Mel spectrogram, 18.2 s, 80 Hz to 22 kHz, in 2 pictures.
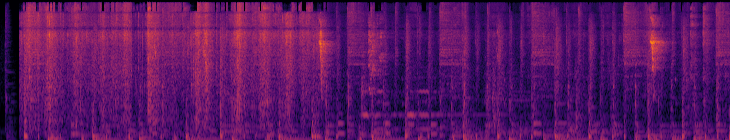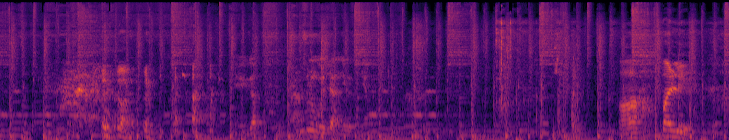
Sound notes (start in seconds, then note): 14.1 boiling hot water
